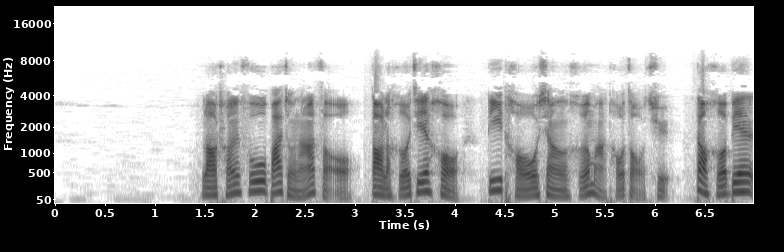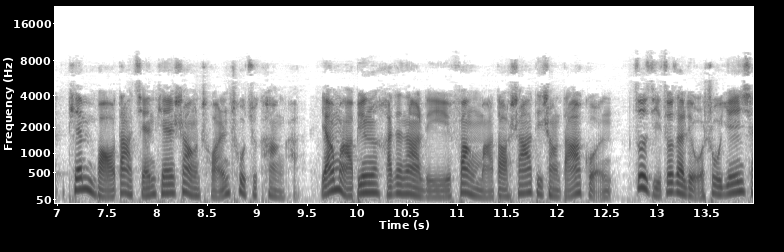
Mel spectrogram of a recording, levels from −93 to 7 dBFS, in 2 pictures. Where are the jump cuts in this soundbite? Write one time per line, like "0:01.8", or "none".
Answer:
0:03.1
0:06.3
0:09.5
0:12.6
